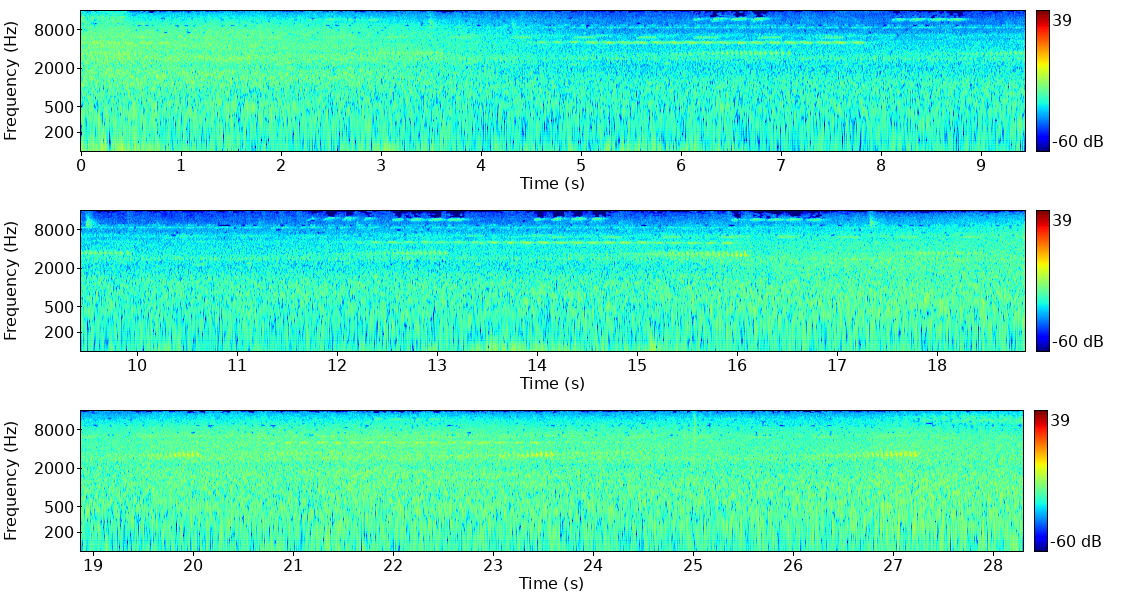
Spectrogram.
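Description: Steady rain falling, an even hiss, with insects chirping in short repeated trills over it.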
